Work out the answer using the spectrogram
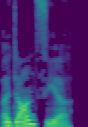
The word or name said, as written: adoncia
